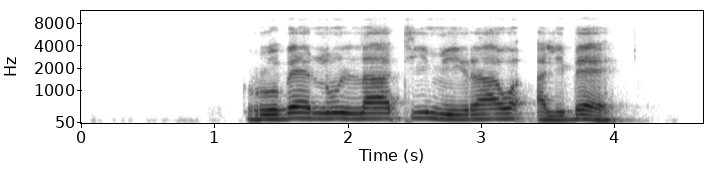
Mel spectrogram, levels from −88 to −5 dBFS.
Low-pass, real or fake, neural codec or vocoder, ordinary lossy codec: 7.2 kHz; fake; codec, 16 kHz, 16 kbps, FunCodec, trained on Chinese and English, 50 frames a second; Opus, 32 kbps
